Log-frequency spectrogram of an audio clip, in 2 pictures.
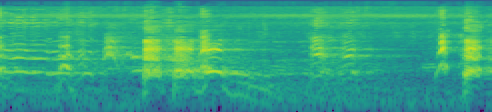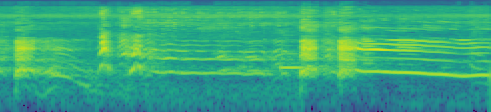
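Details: Countryside dogs facing each other in a field: bursts of sharp, harmonic barks and yelps, followed by a long, steady, drawn-out howl that holds its pitch over the final seconds.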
